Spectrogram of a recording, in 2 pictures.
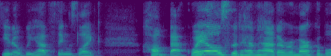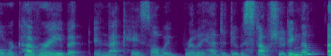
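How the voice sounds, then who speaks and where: The speaker is a woman with an unremarkable speaking voice. Her pitch is medium and her pace fairly quick. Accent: American. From US, Florida. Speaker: science writer and author. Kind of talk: interview.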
